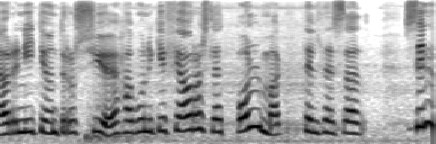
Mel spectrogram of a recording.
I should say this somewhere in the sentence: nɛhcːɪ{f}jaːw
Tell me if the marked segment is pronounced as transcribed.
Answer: yes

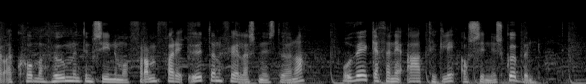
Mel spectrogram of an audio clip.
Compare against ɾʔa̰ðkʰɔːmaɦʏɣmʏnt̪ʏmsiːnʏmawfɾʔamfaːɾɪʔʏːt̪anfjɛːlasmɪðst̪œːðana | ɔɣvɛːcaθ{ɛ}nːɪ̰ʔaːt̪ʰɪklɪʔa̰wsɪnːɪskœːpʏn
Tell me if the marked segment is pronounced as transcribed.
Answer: yes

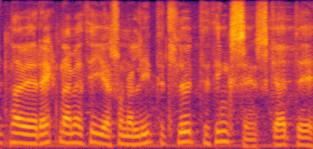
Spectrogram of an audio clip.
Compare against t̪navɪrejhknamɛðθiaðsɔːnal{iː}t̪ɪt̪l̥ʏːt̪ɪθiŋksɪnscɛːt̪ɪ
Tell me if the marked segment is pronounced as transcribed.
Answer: yes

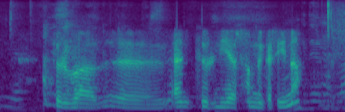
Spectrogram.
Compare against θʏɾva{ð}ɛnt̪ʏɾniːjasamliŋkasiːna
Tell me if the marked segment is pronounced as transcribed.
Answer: yes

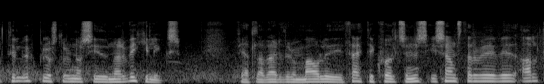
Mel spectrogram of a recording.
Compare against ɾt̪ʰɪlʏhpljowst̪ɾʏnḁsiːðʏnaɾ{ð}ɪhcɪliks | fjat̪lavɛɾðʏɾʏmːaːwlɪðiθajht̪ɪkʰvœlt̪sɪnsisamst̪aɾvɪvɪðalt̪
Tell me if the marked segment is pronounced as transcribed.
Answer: no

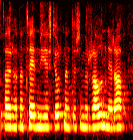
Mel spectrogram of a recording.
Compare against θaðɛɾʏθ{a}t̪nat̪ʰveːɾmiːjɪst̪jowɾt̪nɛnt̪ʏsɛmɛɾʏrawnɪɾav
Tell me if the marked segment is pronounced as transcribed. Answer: no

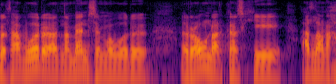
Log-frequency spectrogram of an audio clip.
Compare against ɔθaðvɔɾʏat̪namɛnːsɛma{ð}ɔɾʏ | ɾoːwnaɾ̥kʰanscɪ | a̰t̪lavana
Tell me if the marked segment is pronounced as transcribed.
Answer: no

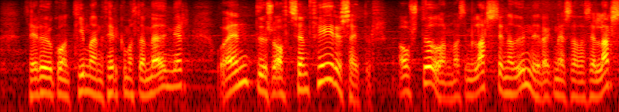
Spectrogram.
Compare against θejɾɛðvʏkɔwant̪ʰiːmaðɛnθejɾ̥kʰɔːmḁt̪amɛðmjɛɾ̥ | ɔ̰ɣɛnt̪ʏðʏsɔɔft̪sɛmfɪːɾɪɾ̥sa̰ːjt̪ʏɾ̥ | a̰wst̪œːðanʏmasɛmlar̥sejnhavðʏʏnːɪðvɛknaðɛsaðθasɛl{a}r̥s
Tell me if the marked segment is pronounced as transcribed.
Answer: yes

